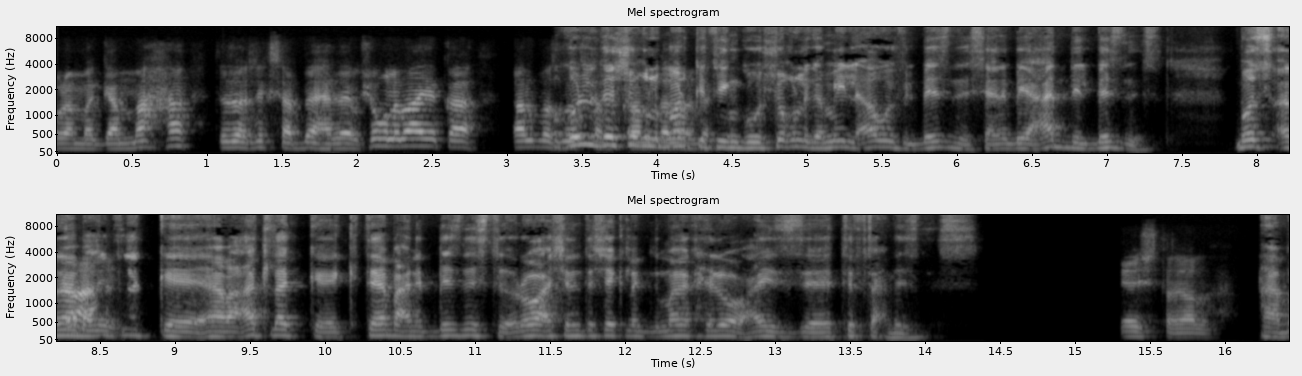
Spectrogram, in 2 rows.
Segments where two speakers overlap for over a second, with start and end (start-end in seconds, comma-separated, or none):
3.3-4.7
